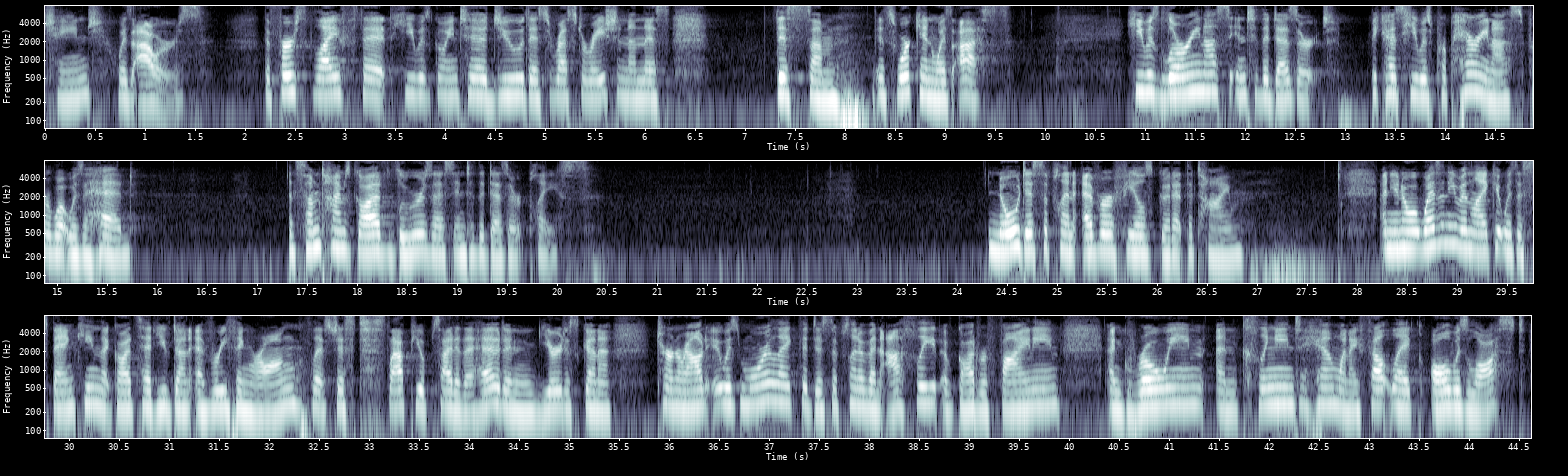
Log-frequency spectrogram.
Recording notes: at Resurgence Edmonton on May 31, 2014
